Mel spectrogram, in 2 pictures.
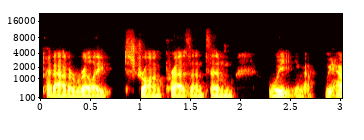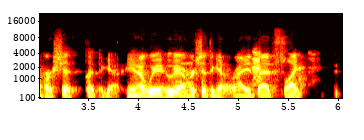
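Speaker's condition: No condition

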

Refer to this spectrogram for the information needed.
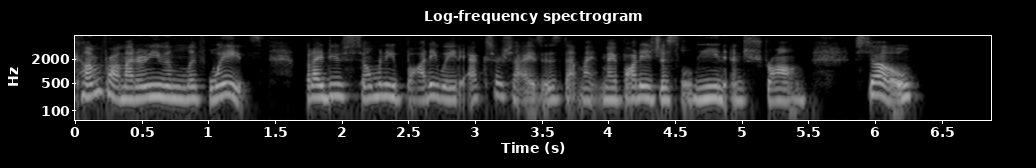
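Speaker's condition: No condition

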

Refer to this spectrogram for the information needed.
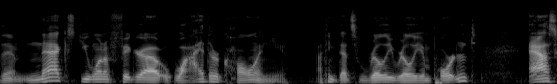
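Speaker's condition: No condition

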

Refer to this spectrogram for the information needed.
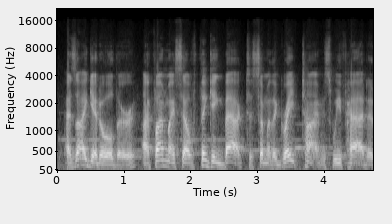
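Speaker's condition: No condition

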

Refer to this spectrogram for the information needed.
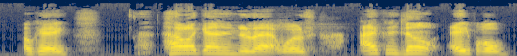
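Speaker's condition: Double hemiplegia cerebral palsy

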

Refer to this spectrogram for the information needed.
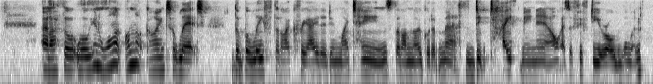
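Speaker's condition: No condition

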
